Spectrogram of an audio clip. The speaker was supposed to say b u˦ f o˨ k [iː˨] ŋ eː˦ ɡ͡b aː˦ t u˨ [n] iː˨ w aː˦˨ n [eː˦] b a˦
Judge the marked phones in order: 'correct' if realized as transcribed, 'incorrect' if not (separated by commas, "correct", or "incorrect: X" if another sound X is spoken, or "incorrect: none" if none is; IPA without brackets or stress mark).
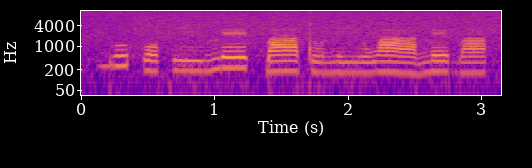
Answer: correct, correct, incorrect: e˦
